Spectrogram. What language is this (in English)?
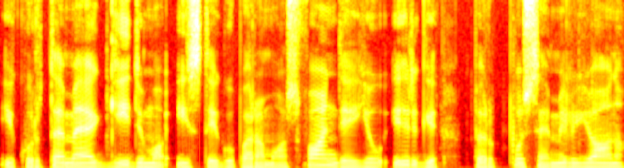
Lithuanian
